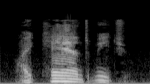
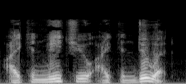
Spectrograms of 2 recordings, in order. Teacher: Can is unstressed, so the vowel is reduced.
